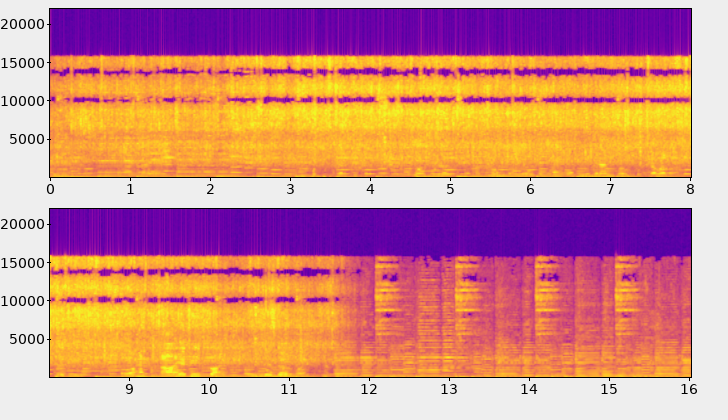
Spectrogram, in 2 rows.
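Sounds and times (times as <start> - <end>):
meat sizzling: 0.0 - 12.2
background music with bass line: 0.0 - 16.0.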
